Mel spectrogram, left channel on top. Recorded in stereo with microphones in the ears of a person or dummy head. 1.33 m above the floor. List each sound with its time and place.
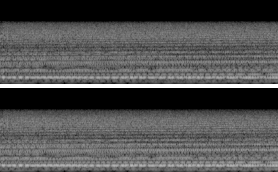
0.0 s a drone: 5° left (ahead or behind)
